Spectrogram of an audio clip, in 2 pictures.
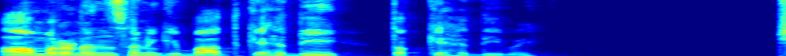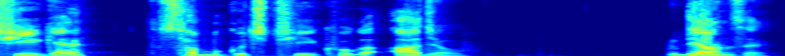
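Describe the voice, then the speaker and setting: A man's voice: a little high, expressive, takes it slowly, long pauses, darkish tone, no echo, clean studio sound. A man teaching spelling to exam students in a chatty, affectionate way, repeating words to drill them. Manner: dramatic promises to students. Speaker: Hindi teacher for exam prep. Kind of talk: online exam-coaching lesson.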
